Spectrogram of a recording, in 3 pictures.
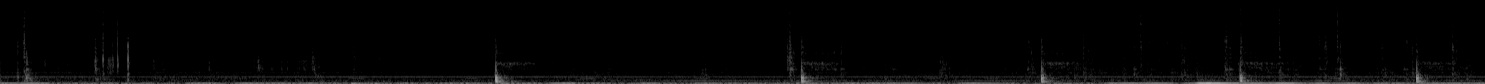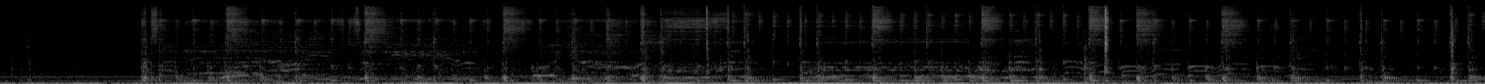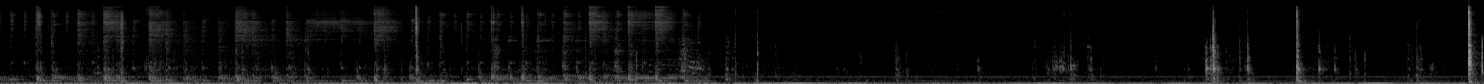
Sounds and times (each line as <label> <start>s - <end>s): recordplayer 16.2s - 39.2s
recordplayer 40.0s - 44.5s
